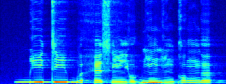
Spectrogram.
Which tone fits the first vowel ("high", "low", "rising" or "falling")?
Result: high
